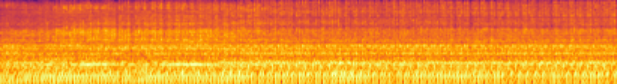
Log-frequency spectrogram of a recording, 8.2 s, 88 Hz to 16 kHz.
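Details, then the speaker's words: Twin-turbo V8 truck, now running on eight cylinders instead of seven after an earlier dead cylinder was fixed (rockers suspected): deep, even idle burble with no missing beat or stumble; all cylinders firing, normal idle. "okay now let's race now we're on eight cylinders instead of seven"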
